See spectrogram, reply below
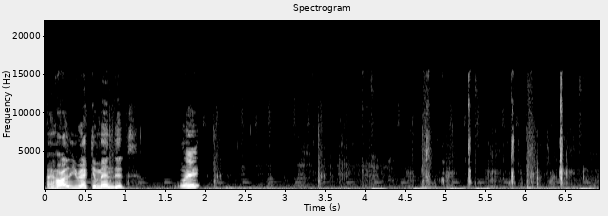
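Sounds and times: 
speech: 0.1s - 2.0s
crisp piping-hot finger food being bitten and chewed: 2.1s - 6.9s.

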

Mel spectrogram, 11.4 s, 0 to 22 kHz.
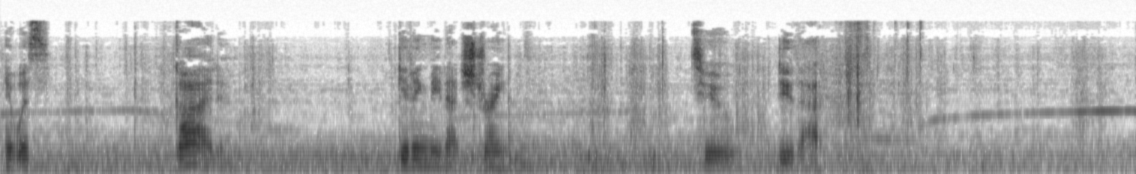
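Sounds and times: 
speech: 0.0s - 0.7s, 1.8s - 2.4s, 4.0s - 8.6s
ambulance siren: 0.0s - 11.3s
traffic noise: 0.0s - 11.3s.

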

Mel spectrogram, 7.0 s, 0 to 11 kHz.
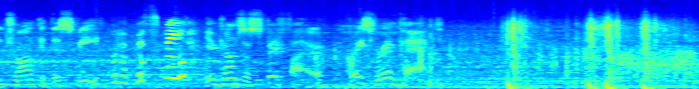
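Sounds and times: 
speech: 0.1s - 5.3s
heavy booming gunshots in a radio drama battle scene: 5.0s - 6.9s.

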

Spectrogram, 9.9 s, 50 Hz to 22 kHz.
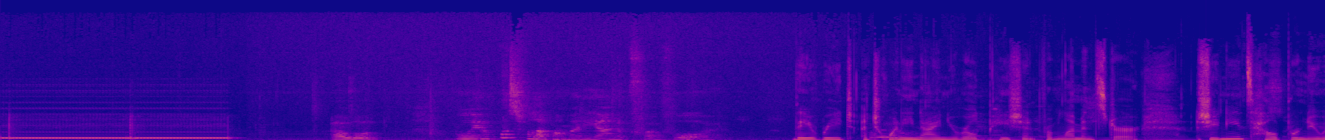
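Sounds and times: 
loud steady electronic telephone ringing tone: 0.0s - 1.8s
speech: 2.5s - 9.9s.

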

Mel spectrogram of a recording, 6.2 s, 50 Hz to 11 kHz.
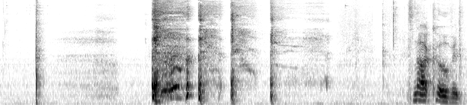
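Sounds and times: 
person coughing after choking on a drink: 2.0s - 4.1s
speech: 5.5s - 6.2s.

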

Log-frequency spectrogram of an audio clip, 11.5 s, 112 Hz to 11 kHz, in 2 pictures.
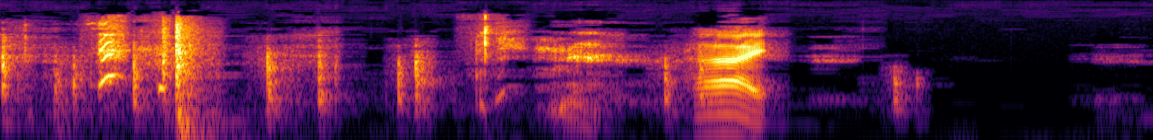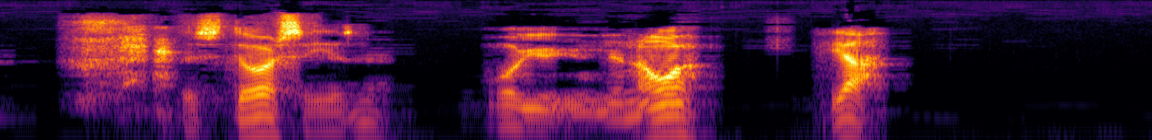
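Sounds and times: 
door pushed shut with a solid thud: 0.0s - 2.2s
speech: 3.5s - 4.0s, 6.8s - 10.3s.

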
